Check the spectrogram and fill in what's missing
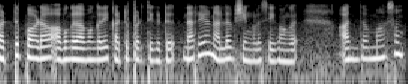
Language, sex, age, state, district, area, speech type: Tamil, female, 18-30, Tamil Nadu, Perambalur, rural, spontaneous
